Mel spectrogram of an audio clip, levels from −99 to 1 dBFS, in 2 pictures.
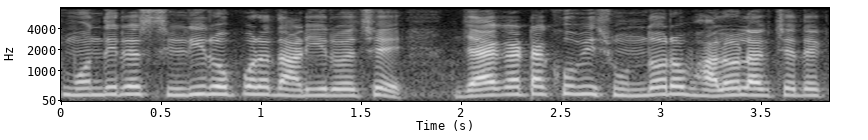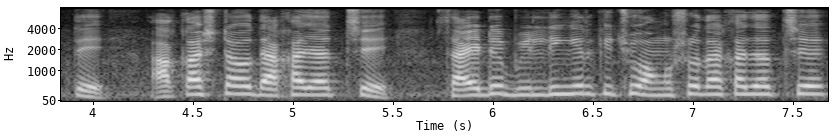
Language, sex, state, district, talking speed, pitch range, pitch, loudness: Bengali, male, Odisha, Malkangiri, 180 wpm, 210-245 Hz, 230 Hz, -17 LUFS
